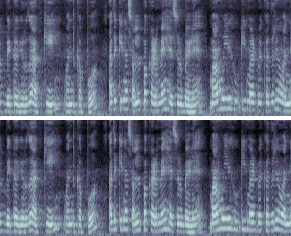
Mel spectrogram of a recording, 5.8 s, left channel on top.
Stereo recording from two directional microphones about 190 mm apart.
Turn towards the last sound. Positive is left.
turn(degrees=-30)  # may be behind; listen again after turning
